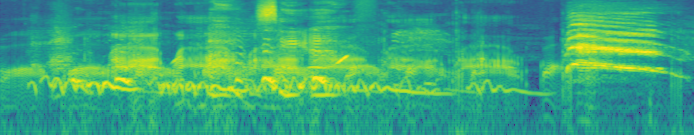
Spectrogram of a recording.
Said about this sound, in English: what was that? Ah, it's a bald eagle! And it's carrying a rattlesnake in its jaws.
